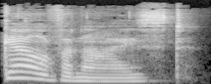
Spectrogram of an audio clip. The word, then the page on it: galvanized: British English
